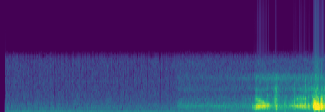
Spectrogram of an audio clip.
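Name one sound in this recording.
A handheld radio hisses softly with static.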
